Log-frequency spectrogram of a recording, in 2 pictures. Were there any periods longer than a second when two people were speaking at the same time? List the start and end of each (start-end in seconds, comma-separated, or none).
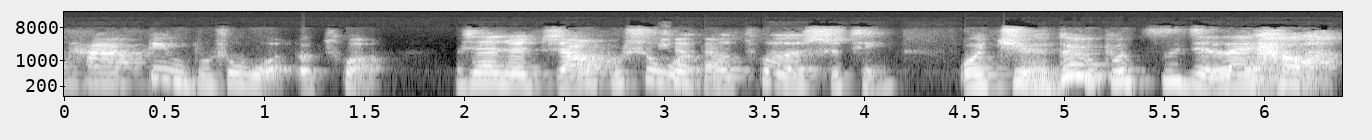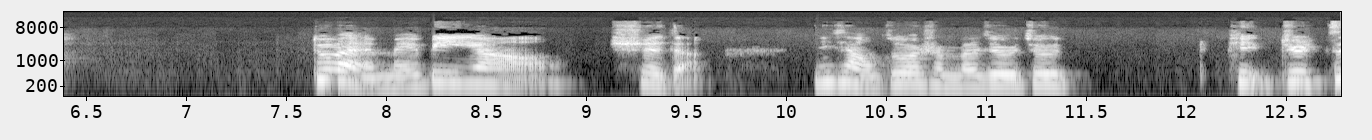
none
